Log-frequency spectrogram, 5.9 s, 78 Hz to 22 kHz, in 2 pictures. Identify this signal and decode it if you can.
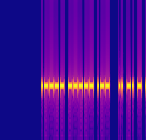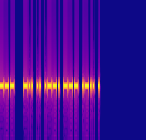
Morse code, heard as a keyed tone, about 47 wpm, 700 Hz. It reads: 10W INTO DIPOLE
